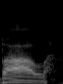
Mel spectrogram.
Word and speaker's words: Basel: is called Tower of it's pronounced a bunch of different ways so I'm going to go with the German Way it's called the Tower of Bal or um the Tower of Basel uh in German I don't know it's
